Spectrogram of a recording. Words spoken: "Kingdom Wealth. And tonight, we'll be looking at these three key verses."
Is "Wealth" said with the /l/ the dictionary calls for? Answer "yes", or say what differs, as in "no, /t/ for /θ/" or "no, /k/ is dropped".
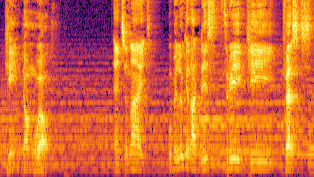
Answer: yes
